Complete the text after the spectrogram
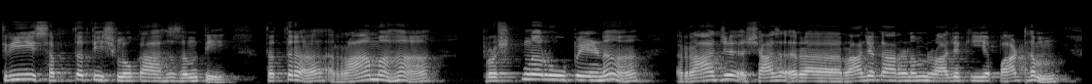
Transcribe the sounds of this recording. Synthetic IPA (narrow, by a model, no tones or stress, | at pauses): t̪ɾiːʃɐp̚t̪ɐt̪iʃloːkaːɦɐsɐnt̪i | t̪ɐt̪ɾɐɾaːmɐɦɐ | pɾɐʂɳɐɾuːpeːɳɐ | ɾaːd͡ʒɐʃaːɾaːd͡ʒɐkaːɾɐɳɐmɾaːd͡ʒɐkiːjɐpaːʈʰɐm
